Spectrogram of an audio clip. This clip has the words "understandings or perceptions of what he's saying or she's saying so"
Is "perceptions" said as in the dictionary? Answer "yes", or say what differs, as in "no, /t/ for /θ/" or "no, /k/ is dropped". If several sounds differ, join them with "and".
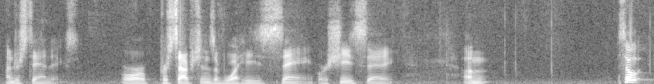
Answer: yes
